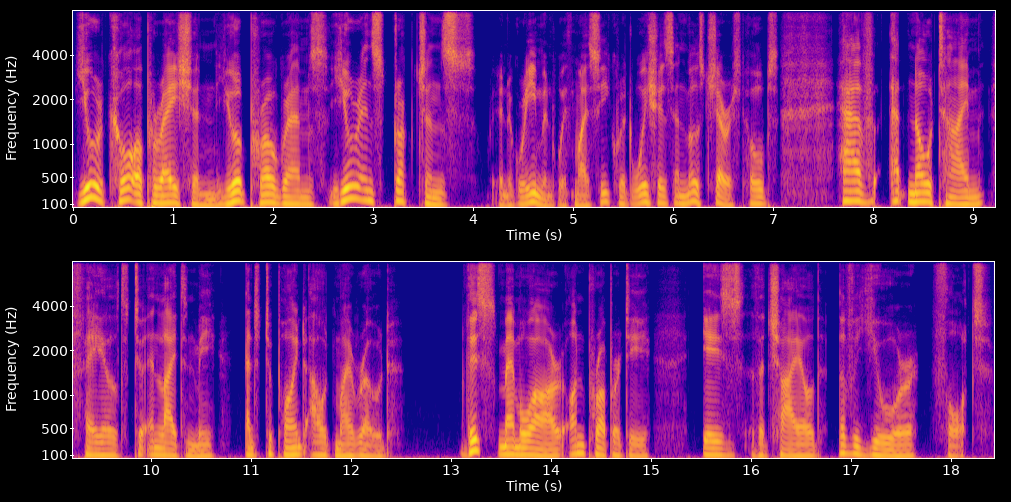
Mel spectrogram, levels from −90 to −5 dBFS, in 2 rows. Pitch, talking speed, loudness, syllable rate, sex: 105 Hz, 130 wpm, -20 LUFS, 3.9 syllables/s, male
